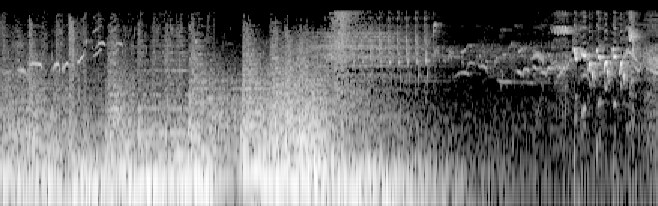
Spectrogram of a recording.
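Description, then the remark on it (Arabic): A caged songbird sings a lively stream of high chirps, trills and whistles, loud at first over a busy low rumble of background noise, then clearer and more scattered toward the end. “يا لله يا لله محلى صوته ومحلى لونه”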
